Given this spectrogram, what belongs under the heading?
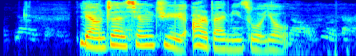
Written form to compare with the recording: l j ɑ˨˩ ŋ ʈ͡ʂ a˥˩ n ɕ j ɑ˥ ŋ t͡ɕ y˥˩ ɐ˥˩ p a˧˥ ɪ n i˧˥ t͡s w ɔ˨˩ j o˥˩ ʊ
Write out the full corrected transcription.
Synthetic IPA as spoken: l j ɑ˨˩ ŋ ʈ͡ʂ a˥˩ n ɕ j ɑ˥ ŋ t͡ɕ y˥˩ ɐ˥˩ p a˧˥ ɪ m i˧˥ t͡s w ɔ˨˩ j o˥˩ ʊ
